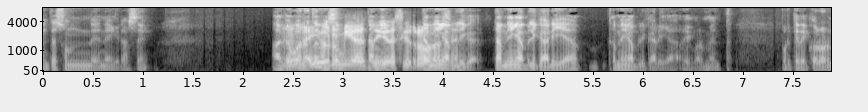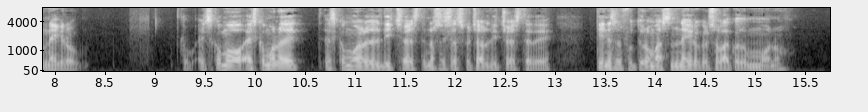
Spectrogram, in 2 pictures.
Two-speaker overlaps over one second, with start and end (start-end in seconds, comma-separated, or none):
2.3-4.2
